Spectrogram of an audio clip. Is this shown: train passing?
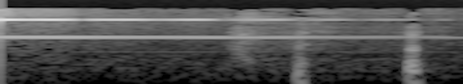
no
